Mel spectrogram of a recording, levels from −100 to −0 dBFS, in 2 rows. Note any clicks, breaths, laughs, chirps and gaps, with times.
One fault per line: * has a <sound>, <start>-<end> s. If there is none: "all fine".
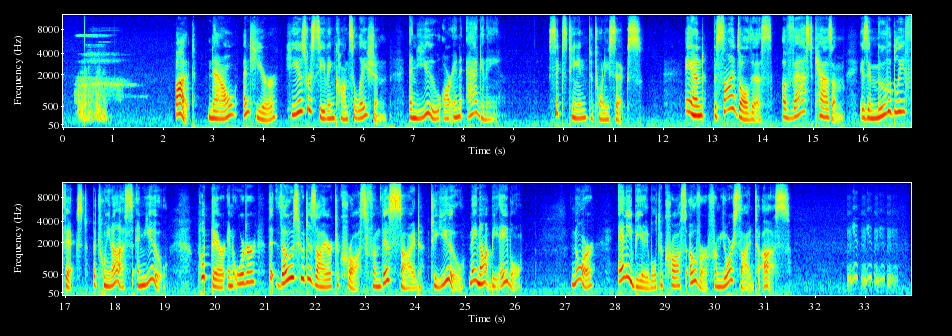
* has a sigh, 0.2-1.7 s
* has a laugh, 32.6-33.7 s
